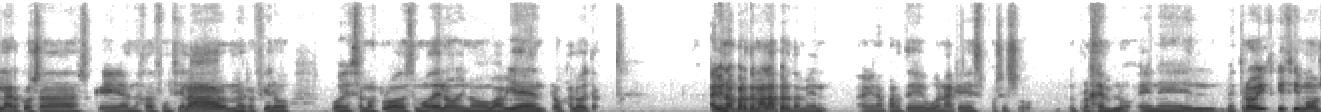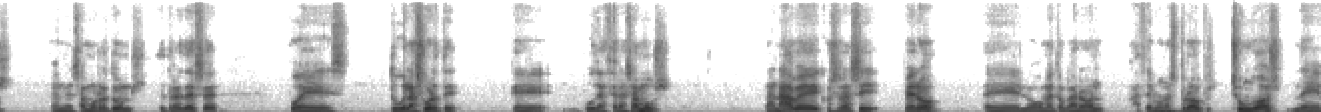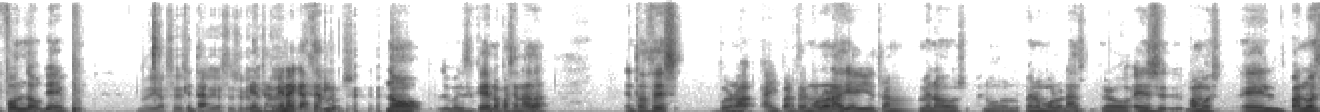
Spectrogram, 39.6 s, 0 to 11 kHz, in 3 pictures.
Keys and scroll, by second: 0.0-0.4 typing, 3.0 typing.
